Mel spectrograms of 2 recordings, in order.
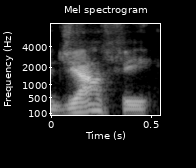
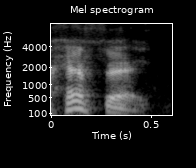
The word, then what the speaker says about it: Jefe: uh the the Jaffe is it Jaffe or Jefe how do they say it Shane it's heavy it's spelled j-e-f-e means boss in Spanish yeah but it's spelled Jefe or jafe that's why I kept calling it saying it the wrong way I need to learn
